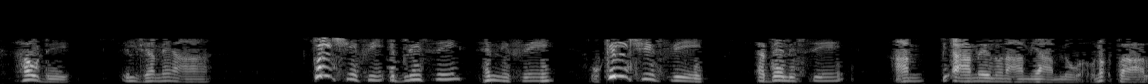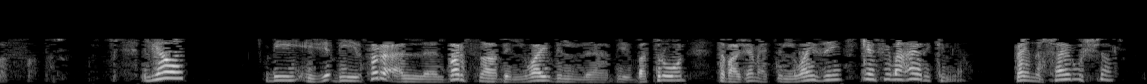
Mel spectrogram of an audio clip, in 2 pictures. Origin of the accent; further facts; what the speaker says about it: Lebanon; نحن كلبنانية ربنا اصطفانا برسالة وبأرض وبقداسة وبقدسين وببلد مقدس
